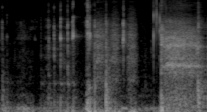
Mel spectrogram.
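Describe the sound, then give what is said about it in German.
Sharp hiss of a lemonade bottle being opened, following a stretch of soft handling clatter and rustling; the fizzy release rises suddenly and holds steady for about half a second. “Da müssen mal Flaschen geöffnet und getrunken werden.”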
